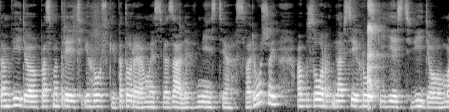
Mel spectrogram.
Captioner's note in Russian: откашливается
